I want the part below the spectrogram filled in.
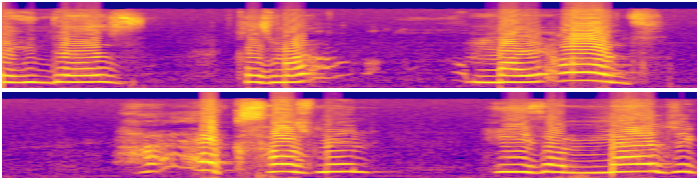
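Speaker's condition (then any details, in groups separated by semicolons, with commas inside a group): Cerebral palsy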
